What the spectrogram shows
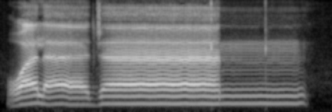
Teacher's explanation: Here in Surat Ar-Rahman in this verse, we see the last word of the verse, it has noon mushaddad. And we have to apply ghunnah for it even if it's the last letter in the verse that we're stopping reading on it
